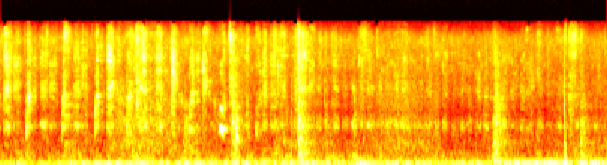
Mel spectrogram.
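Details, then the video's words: Playful puppies wrestling: quick airy pants and short scuffs, a small squeak in the middle, with faint rustling throughout. "じゃれあう子犬たちPuppies playing"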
